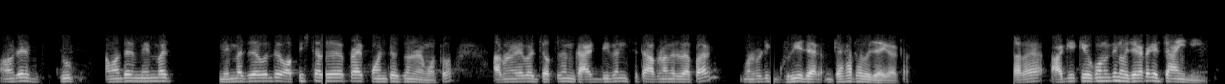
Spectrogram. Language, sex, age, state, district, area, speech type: Bengali, male, 30-45, West Bengal, Nadia, rural, conversation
